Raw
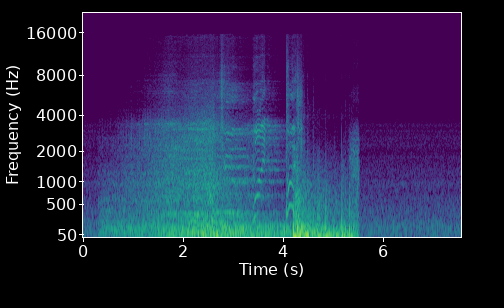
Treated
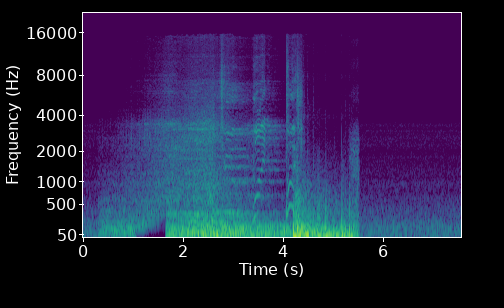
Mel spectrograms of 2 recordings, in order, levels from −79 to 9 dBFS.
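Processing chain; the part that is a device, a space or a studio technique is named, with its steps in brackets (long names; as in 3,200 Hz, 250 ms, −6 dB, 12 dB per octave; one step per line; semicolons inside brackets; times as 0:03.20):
smiley-face EQ (low-shelf EQ 130 Hz +3.5 dB; parametric band 1,200 Hz −5.5 dB 2.2 octaves; high-shelf EQ 5,500 Hz +5.5 dB)
0:01.04–0:01.65: high-pass filter 110 Hz → 470 Hz 24 dB per octave
level −1.5 dB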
